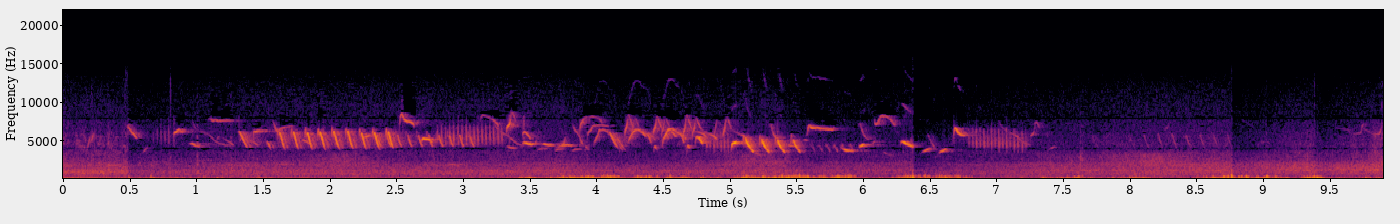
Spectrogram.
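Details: Morning song of several Eurasian wrens at RSPB Saltholme, 01/04/2014, captured on a Canon SX50 HS camera: fast high-pitched trilled bursts and sharp twittering phrases, with low rumbling wind or handling noise underneath.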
